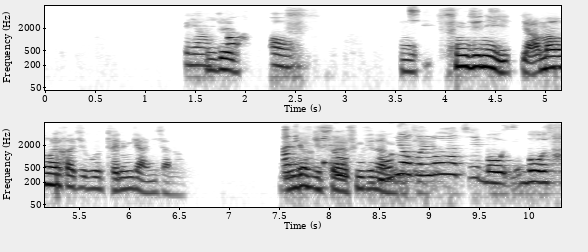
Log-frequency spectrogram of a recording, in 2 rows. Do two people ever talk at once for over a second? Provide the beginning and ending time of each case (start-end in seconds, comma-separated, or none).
7.5-9.1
